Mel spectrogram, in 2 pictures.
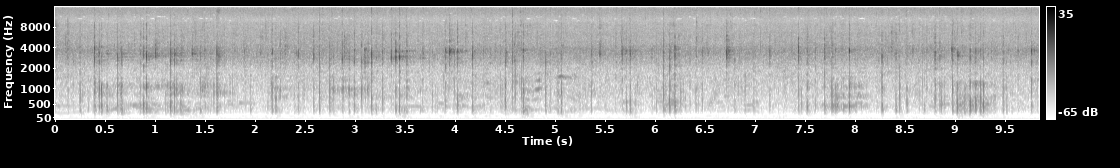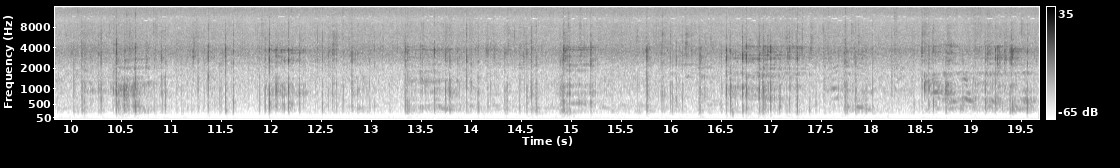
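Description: Faint, indistinct voices over a light, irregular patter of small splashes and crackles, like water dripping and splashing.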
